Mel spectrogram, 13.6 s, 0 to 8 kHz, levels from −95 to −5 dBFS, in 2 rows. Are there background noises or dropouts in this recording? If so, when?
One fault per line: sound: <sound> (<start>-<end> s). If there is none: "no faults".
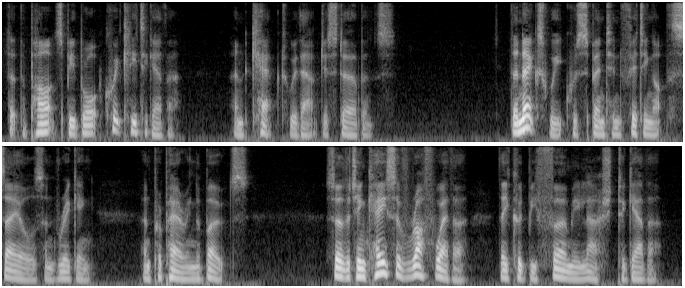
no faults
